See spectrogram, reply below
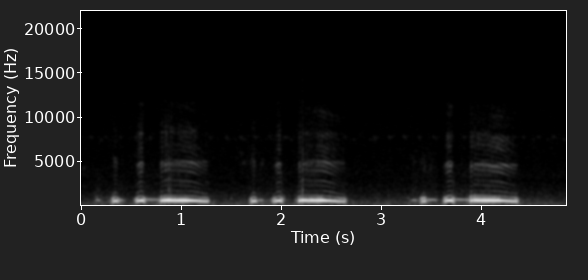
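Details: Cooing song of a spotted dove ringing through forest: three phrases, each two quick short coos followed by one long, hoarse, falling coo, separated by pauses of about a second.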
